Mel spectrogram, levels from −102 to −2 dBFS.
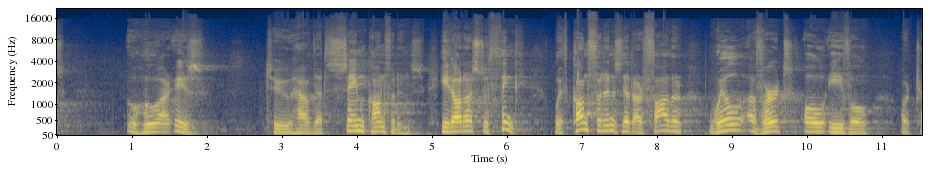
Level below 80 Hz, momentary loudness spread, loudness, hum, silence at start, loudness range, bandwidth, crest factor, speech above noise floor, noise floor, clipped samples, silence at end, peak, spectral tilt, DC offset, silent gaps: -48 dBFS; 14 LU; -19 LUFS; none; 0 s; 4 LU; 18 kHz; 18 dB; 36 dB; -55 dBFS; under 0.1%; 0 s; -2 dBFS; -5.5 dB/octave; under 0.1%; none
